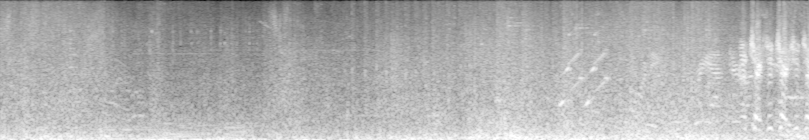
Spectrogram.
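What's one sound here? A cannon fires in rapid bursts.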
